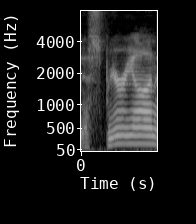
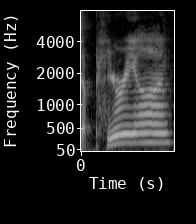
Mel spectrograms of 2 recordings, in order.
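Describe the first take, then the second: First: The name is said with an added 's' sound. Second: The name is said without an 's' sound. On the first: The speaker calls it wrong. "I was saying Esperion, ... when I added the S in there" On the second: The speaker calls it right. "I guess it's Aperion"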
